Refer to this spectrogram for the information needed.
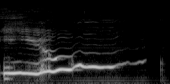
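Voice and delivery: tiny high cat meow; meek meow. Retold or imitated. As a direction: mew like a timid cat. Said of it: "it makes a meek meow".

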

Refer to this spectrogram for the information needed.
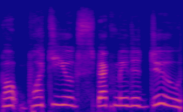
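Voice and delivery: exasperated outburst. A narrator's reading. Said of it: "he burst out exasperatedly".

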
